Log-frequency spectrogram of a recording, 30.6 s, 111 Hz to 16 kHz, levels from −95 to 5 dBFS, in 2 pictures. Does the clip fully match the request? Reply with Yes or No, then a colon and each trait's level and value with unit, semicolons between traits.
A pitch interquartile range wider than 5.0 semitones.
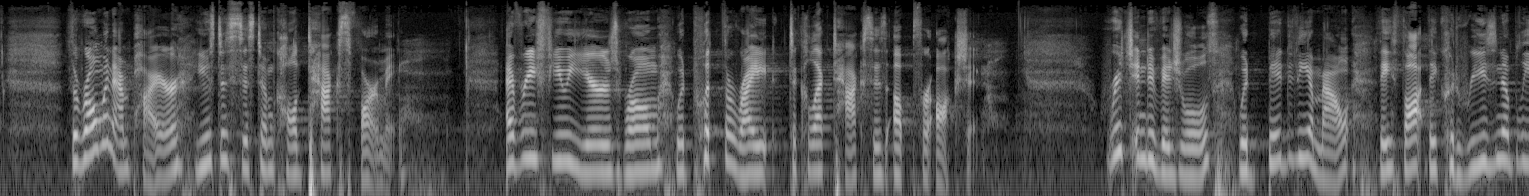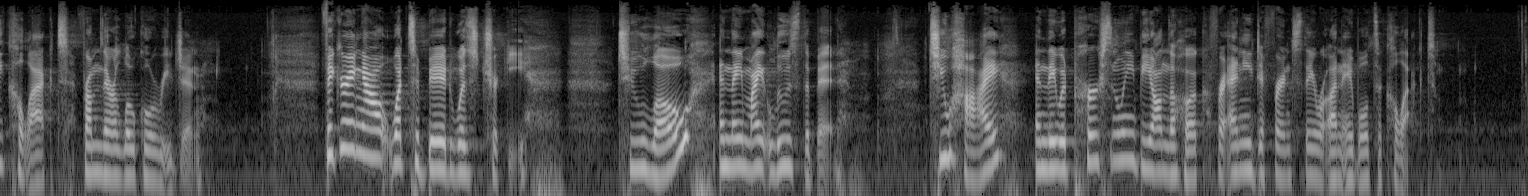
Yes: wide, 5.6 semitones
